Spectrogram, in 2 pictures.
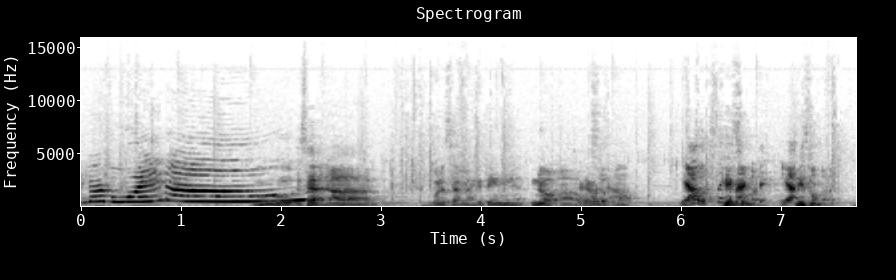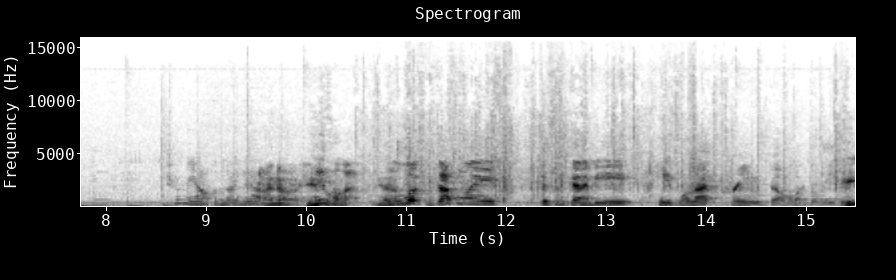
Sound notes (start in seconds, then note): none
